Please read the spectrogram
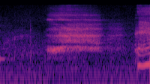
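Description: A woman's audible breath through the mouth, short and airy, lasting well under a second, taken between counts of a breathing-paced exercise.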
